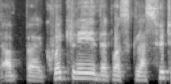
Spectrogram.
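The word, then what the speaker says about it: Glashütte: uh quickly that was glaswet or original that's um the proper pronunciation which was owned actually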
